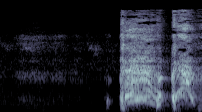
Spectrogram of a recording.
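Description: A man coughing twice in quick succession, about a second in.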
